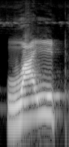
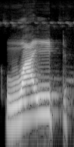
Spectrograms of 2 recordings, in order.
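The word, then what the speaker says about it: white: जैसे वाइट। वाइट, वाइट यानी उजला। तो इसमें जो WH है यहाँ पे इसका उच्चारण व होगा।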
